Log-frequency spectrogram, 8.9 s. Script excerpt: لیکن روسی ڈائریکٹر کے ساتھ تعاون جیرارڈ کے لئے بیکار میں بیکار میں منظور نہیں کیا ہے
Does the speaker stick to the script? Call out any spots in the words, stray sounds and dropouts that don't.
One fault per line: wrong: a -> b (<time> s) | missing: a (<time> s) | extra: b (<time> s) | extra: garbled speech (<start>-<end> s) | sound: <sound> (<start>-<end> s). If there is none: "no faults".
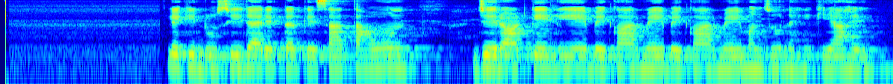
no faults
